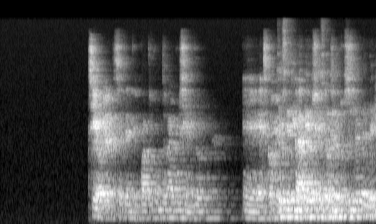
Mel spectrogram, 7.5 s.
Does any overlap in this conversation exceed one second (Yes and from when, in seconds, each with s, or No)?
Yes, from 5.5 s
